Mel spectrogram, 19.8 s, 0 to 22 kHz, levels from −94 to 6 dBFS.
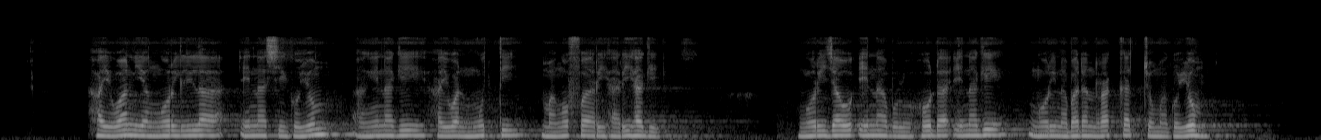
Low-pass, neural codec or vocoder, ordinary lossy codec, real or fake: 7.2 kHz; none; none; real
